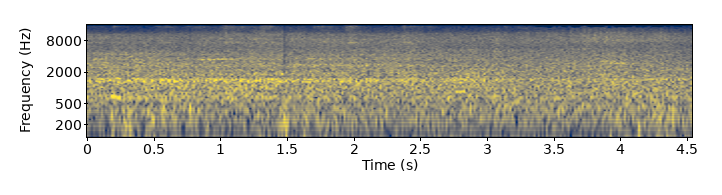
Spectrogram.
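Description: Electric commuter train approaching: a steady running noise with a faint, steady high tone over it.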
